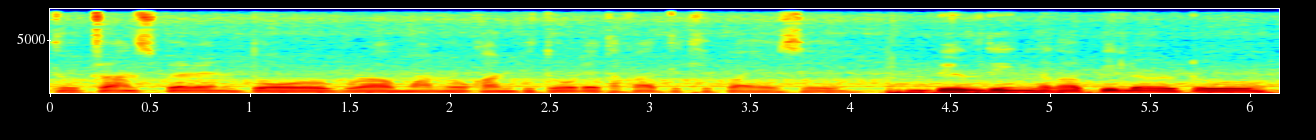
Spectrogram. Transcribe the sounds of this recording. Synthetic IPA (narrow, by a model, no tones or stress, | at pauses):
tʊtɹanspɛɹɛntdɔɹpɔɹamanukʰanbʱitɔɹdɛtʰakadɛkʰipajasɛ | bildiŋlaɡapilɔɹtʊ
